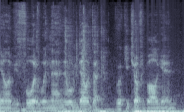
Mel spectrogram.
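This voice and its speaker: Very fast speech with fairly even intonation comes through audible room echo and noticeable background noise. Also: man. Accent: Boston. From Boston, US. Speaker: gaming YouTuber. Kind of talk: gameplay commentary. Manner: casual, chatty.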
